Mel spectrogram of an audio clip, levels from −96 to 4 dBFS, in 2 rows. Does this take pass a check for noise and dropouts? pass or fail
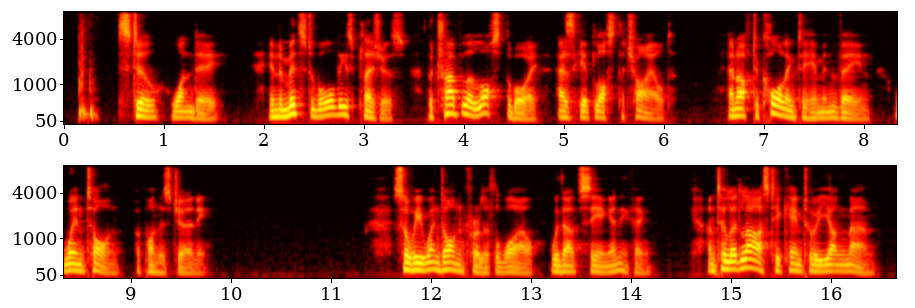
fail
